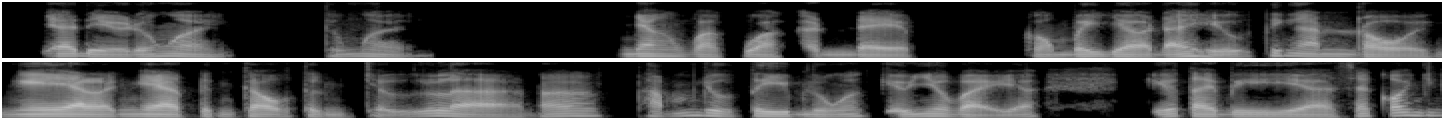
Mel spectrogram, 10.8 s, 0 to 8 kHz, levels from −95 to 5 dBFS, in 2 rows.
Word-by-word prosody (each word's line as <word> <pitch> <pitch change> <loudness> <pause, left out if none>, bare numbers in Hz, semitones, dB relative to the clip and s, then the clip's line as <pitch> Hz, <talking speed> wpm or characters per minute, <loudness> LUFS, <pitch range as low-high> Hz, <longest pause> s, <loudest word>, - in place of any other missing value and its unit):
Giai 125 -1 +2
điệu, 100 -4 0
đúng 105 +5 -3
rồi, 105 -4 -3 0.4
đúng 105 +3 -9
rồi, 105 -5 -6 0.8
nhân 115 -1 -1
vật 100 -3 -2
hoạt 95 -2 -1
hình 95 -2 -5
đẹp. 90 -1 +1 0.4
Còn 100 0 -5
bây 110 +1 +1
giờ 105 -3 +3
đã - - +2
hiểu 100 -4 -1
tiếng 135 - -4
Anh 115 -3 -2
rồi, 90 -3 0
nghe 110 +2 +7
là 105 - +5
nghe 110 -1 +5
từng 105 0 -8
câu 105 -2 +3
từng 95 -3 -6
chữ 90 +6 -7
là 95 -9 +2
nó 130 +3 -2
thấm 130 +5 -5
vô 135 -4 0
tim 110 -2 +1
luôn 105 0 -3
á, 115 - -4
kiểu 95 - -1
như 120 +1 0
vậy 90 -3 +2
á. - - -4 0.4
Kiểu 115 - 0
tại 110 -1 +4
vì, 100 -1 -1
à, 95 -1 +1
sẽ 125 - -3
có 150 +4 0
những 155 -1 -6
105 Hz, 245 wpm, -29 LUFS, 100-115 Hz, 0.8 s, nghe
